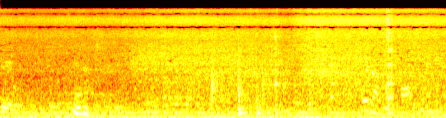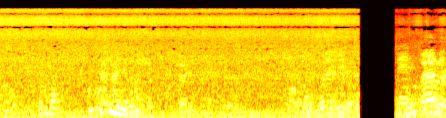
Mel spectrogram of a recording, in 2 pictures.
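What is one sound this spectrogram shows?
Meat sizzles on a hot griddle.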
